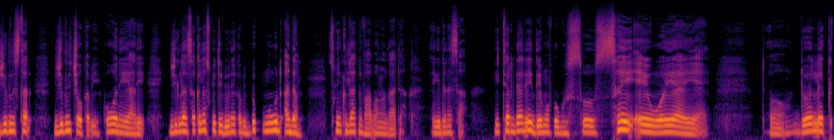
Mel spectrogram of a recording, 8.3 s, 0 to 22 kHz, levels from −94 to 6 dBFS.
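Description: From 0.0 to 5.6 s the speech runs at roughly double pace, about 1.95 times normal, then drops abruptly back to natural timing. It sounds rushed, yet the pitch stays where it should. That points to a time-stretched section, likely squeezed by software that kept pitch by discarding short slices. Simply playing the audio faster would also raise the pitch, which does not happen here.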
